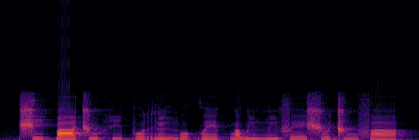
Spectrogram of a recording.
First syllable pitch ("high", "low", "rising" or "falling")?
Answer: high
